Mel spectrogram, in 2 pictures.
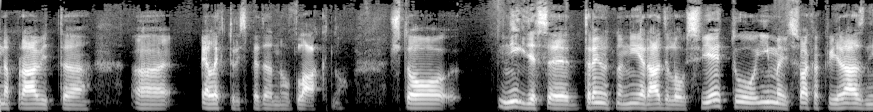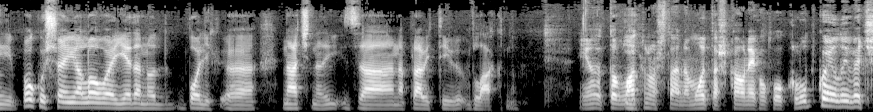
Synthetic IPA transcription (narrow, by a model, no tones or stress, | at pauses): napɾaːʋit̪ː | elekt̪oɾisped̪anoʋlˠaːkno | ʃt̪o̞ | niɡd̪je̞set̪ɾe̞nut̪no̞nije̞ɾaːd̪ilˠo̞usʋjeːt̪uimajusʋakakʋiɾaːznipo̞kuʃajialo̞ʋo̞jeje̞d̪ano̞d̪bo̞ʎixnaːt͡ʃinazanapɾaʋit̪iʋlˠaːkno | iond̪at̪oʋlˠaknoʃt̪anamut̪aʃkaonekolkokluːpkoiliʋet͡ɕ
